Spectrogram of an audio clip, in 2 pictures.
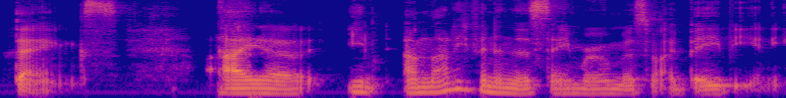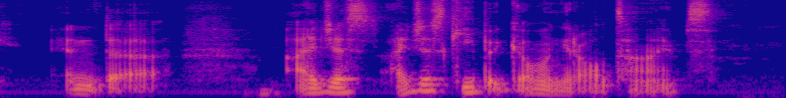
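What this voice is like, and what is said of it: Soft soothing ASMR-style voice. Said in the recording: “your ASMR voice ... I try to be as soothing as possible”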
